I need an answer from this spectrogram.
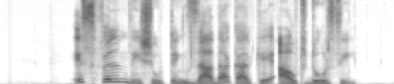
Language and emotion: Punjabi, neutral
